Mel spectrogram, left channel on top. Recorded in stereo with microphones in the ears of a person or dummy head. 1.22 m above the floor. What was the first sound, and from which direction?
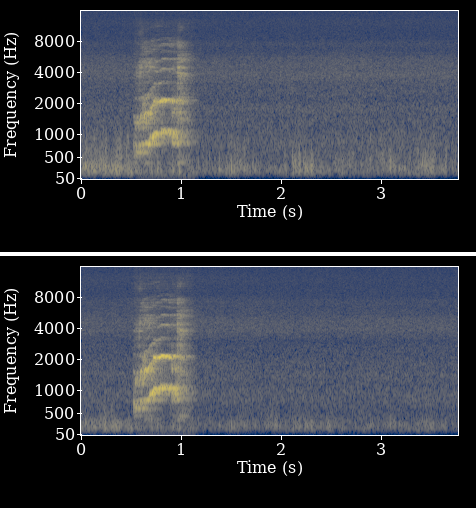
A cat meowing, 15° right (ahead or behind).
